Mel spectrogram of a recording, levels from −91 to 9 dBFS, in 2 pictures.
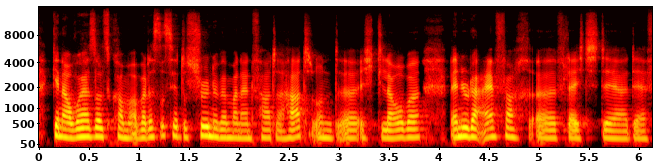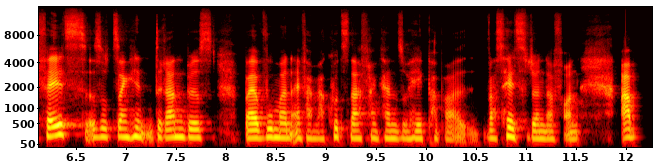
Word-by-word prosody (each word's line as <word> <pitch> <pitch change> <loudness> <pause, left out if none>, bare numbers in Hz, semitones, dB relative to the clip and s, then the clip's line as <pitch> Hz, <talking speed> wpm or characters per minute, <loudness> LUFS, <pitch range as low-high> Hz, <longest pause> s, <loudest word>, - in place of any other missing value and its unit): Genau, 180 -6 +5
woher 190 +1 +5
soll's 195 -1 +1
kommen? 185 -3 -1
Aber 175 - 0
das 190 +2 -2
ist 215 0 -6
ja 205 - 0
das 185 -1 -6
Schöne, 210 -4 +4
wenn 175 0 0
man 170 -1 -1
einen 165 0 -2
Vater 170 -1 -5
hat. 190 +4 0
Und, 165 -1 -4
äh, 170 - -1
ich 165 0 -6
glaube, 175 +2 +1 0.3
wenn 180 - +4
du 200 - +7
da 190 -1 +5
einfach, 185 +1 -1
äh, 165 0 -2
vielleicht 165 0 -3
der 160 -2 0
der 155 - -4
Fels 225 +7 +6
sozusagen 185 +1 -1
hinten 195 +1 -1
dran 180 +1 +1
bist, 175 -1 -2 0.3
bei 165 0 +5
wo 180 - +2
man 170 -2 +1
einfach 165 -1 -4
mal 160 +1 -7
kurz 185 +2 -6
nachfragen 160 0 -2
kann, 160 -1 -3
so: 155 - -8
„Hey 160 0 -2
Papa, 155 0 -8 0.2
was 165 0 -7
hältst 195 -1 +2
du - - -14
denn 155 -1 -1
davon?“ 75 - -5 0.4
Aber - - +5
175 Hz, 240 wpm, -23 LUFS, 165-190 Hz, 0.4 s, du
